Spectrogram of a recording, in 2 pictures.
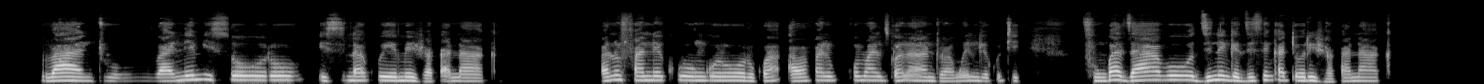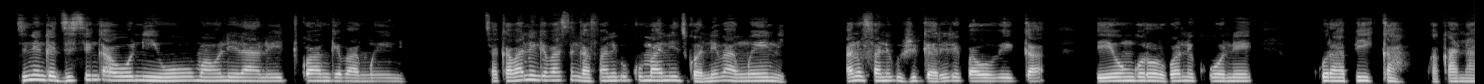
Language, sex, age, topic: Ndau, female, 36-49, health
